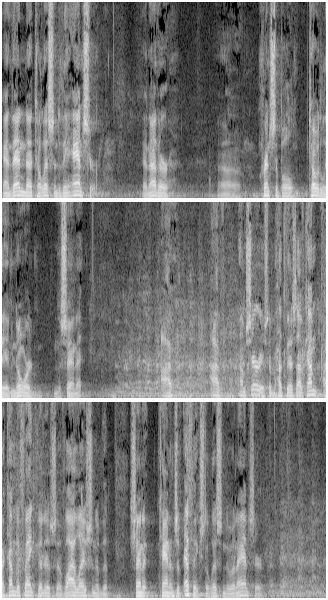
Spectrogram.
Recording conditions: busy venue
